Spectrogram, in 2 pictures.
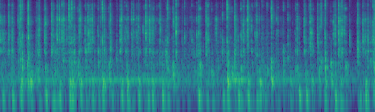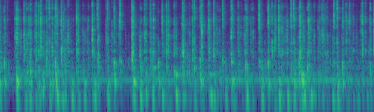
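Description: Both hands type steadily with their fingertips on a black plastic full-size computer keyboard resting on a desk. The result is a fast, continuous stream of sharp, bright plastic key clicks that die away almost instantly, with uneven rhythm and occasional brief pauses. A faint low steady hum runs underneath.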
